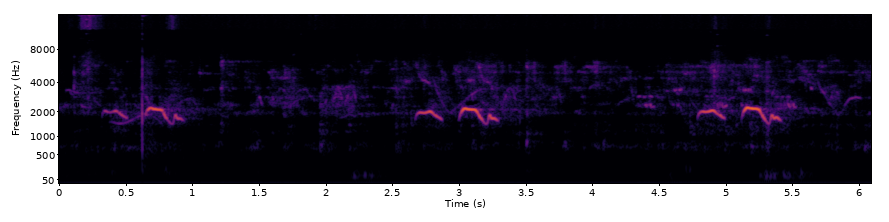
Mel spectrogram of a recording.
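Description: A bird calling: a short phrase of two or three arched, whistled notes, repeated three times about two seconds apart, over faint rural background noise.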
